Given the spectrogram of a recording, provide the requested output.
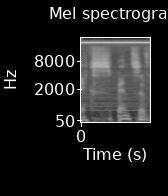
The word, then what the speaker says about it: expensive: The old one isn't the cheap one, it's the expensive one. And hit that X in expensive.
